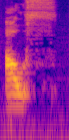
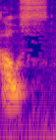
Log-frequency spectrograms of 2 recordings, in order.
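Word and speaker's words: ós: Now, in Old Icelandic, that kind of rounds out and becomes, I guess this would be pronounced aus in modern Icelandic, aus.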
